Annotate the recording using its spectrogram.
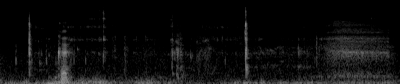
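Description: Faint handling noise in an aluminium boat: a few scattered sharp clicks and light knocks, with a short soft hiss near the end.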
